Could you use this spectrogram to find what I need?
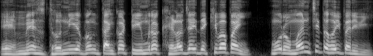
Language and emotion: Odia, happy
